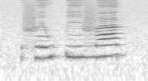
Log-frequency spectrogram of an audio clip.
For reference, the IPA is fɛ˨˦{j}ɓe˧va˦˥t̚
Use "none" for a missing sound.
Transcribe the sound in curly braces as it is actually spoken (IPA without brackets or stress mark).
w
